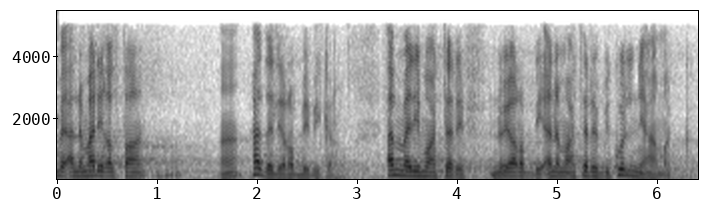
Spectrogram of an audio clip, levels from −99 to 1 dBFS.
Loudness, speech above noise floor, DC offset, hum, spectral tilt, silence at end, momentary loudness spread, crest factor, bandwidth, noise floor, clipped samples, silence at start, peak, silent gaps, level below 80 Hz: -22 LUFS; 19 dB; under 0.1%; none; -8 dB/octave; 0.05 s; 16 LU; 20 dB; 5.2 kHz; -41 dBFS; under 0.1%; 0 s; -2 dBFS; none; -52 dBFS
